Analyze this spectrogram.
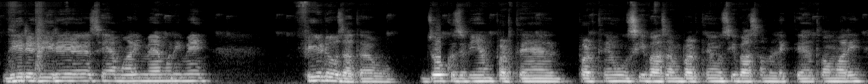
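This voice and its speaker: A man teaching an exam-prep lesson with a somewhat high, mellow voice, patient and repetitive, drawing out each example sound. He is heard from a distance in an echoey room. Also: monotone, normal speed.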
